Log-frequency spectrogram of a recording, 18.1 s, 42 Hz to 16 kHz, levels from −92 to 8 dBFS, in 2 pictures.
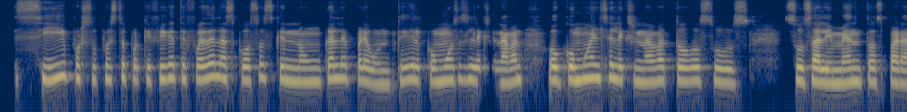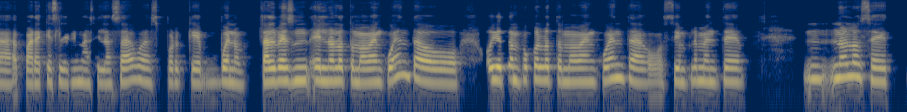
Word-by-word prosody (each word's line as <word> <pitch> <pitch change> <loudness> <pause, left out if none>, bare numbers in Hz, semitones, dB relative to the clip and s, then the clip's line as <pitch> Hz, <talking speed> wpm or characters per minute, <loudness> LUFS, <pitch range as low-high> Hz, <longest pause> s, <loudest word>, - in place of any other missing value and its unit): Sí, 250 +3 -3
por 260 -2 -6
supuesto, 245 +1 -7
porque 230 -1 -6
fíjate, 250 +2 -2
fue 240 -1 0
de 270 +2 +2
las 255 -2 -2
cosas 235 +3 -5
que 240 - -3
nunca 215 +2 -2
le 255 -1 -1
pregunté, 220 -1 -3
el 230 -1 -2
cómo 220 +1 -2
se 240 - -10
seleccionaban 225 -1 -1 0.2
o 230 -1 +2
cómo 235 +2 +3
él 260 -1 +1
seleccionaba 225 -3 -2
todos 225 0 -1
sus 205 -3 -4 0.3
sus 225 -2 -1
alimentos 210 +1 +2
para 195 -2 0
para 195 0 +3
que 215 - -5
salieran 205 0 -5
así 200 +1 -8
las 195 +1 -5
aguas, 215 -1 0
porque 205 -1 -4
bueno, 205 -2 -1
tal 210 +1 +8
vez, 225 -1 +7
n 225 0 +2
él 225 -1 +4
no 220 - +5
lo 220 0 +3
tomaba 210 -1 +2
en 210 - +1
cuenta 235 -1 +4
o 200 -1 0
o 205 +3 -3
yo 230 - +9
tampoco 235 0 +1
lo 230 0 +2
tomaba 215 -1 +1
en 215 - -2
cuenta 230 -1 +1
o 105 0 -7
simplemente 215 - -2 0.5
n 250 0 -4
no 260 +2 +4
lo 280 -1 +4
sé, 220 -4 -1
225 Hz, 190 wpm, -24 LUFS, 210-235 Hz, 0.5 s, yo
